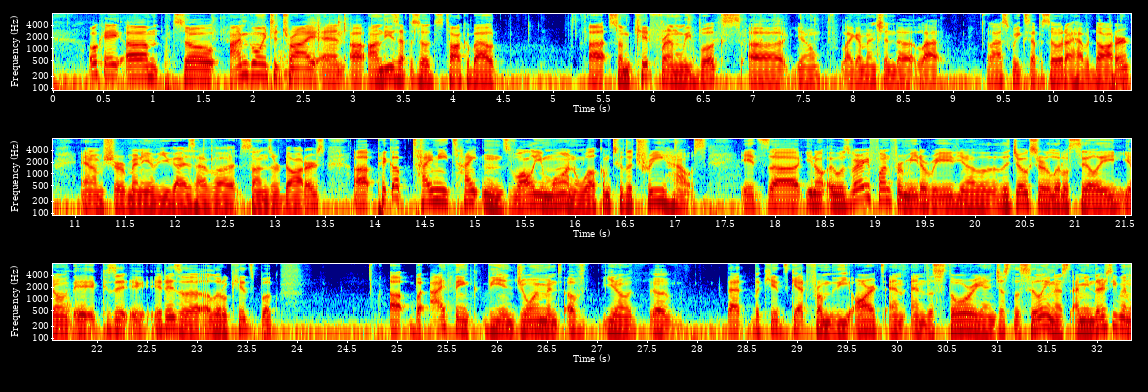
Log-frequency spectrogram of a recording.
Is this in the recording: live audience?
no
